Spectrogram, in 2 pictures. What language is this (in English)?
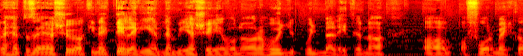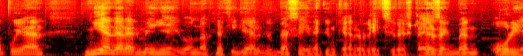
Hungarian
